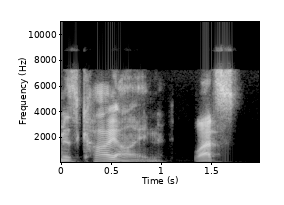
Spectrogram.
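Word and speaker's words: Kiin: double I which is pronounced according to the pronunciation key as I I. So his name is Kine. Well that's not confusing at all. Yeah I'm just going to say Keen is how I say it too.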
